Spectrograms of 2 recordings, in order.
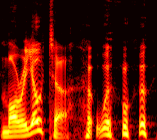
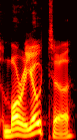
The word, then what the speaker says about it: Mariota: Saying the name as Moriota with the T pronounced like a D, that sounds much more natural and conversational.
